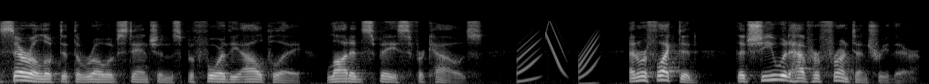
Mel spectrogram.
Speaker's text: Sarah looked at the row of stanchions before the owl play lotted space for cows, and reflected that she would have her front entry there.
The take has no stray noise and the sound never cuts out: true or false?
false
